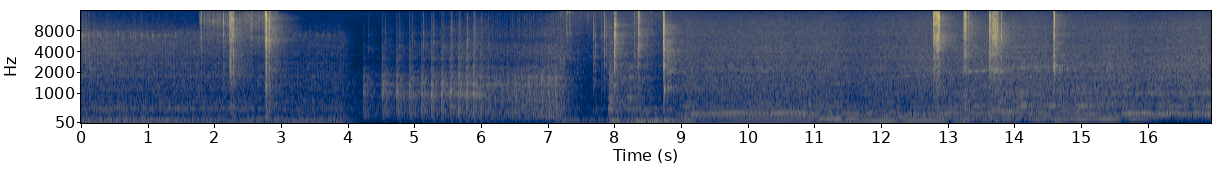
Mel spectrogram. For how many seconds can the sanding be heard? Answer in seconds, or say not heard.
not heard.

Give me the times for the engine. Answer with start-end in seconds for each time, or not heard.
0.0-16.9.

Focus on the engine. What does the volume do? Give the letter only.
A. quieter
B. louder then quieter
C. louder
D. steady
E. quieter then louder
C.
